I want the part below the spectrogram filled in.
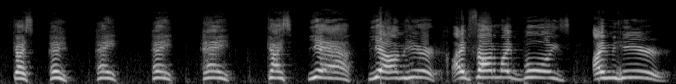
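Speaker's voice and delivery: high, loud excited shouts to teammates; calling out excitedly. Real, not acted. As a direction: yell it out, relieved to find them.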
